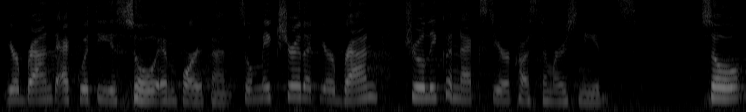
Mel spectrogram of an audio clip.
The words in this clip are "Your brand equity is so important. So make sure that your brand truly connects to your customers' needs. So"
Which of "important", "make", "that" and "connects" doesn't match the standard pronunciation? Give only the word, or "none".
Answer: none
